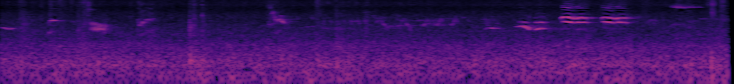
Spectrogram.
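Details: A tame, hand-reared young Sumatran laughingthrush (Garrulax bicolor), about one month old, gives scattered soft chirps while being cuddled, then a brief burst of high, chattering notes and a thin whistle over steady hiss.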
